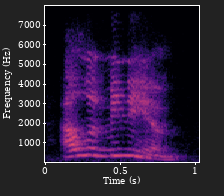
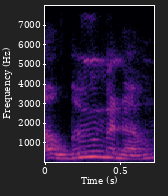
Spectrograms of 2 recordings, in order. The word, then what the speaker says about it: aluminium: Yeah, aluminium. Exactly the way it's spelt, guys. Not aluminum with like a letter dropped out.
